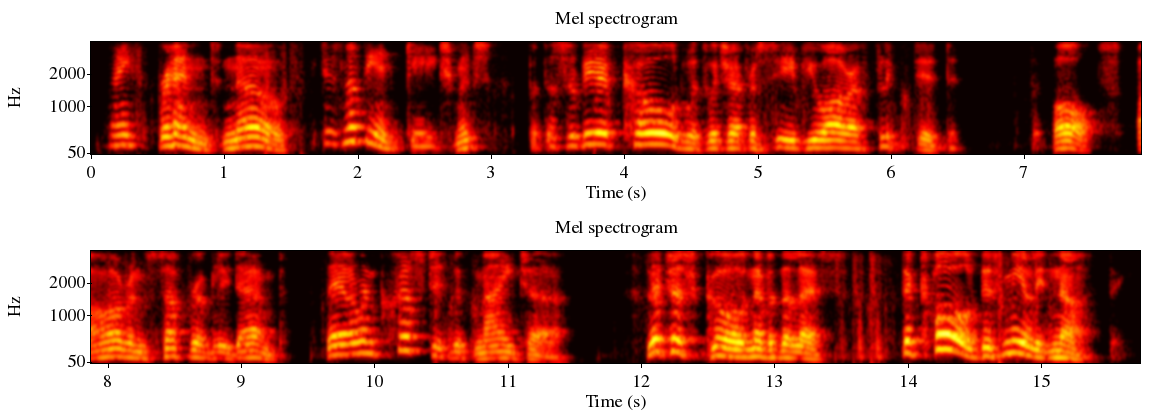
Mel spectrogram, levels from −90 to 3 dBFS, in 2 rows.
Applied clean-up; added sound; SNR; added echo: neural mask model DeepFilterNet 3.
